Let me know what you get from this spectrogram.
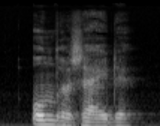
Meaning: underside, bottom
- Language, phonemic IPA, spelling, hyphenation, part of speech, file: Dutch, /ˈɔndərˌzɛidə/, onderzijde, on‧der‧zij‧de, noun, Nl-onderzijde.ogg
